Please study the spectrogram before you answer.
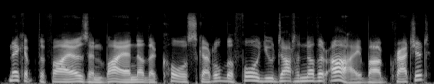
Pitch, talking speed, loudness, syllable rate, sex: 130 Hz, 220 wpm, -18 LUFS, 6.0 syllables/s, male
